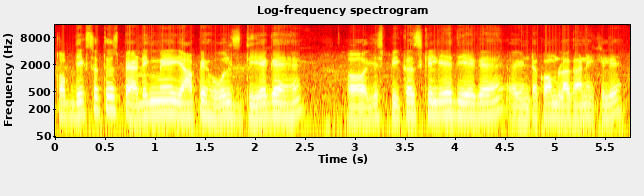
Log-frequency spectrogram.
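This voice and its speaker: Brisk and slightly mellow, a mid-range male voice with an Indian accent runs through a hands-on product demo, flipping between Hindi and English. It's a casual unboxing-and-install video from a motovlogger, with slight noise behind him.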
